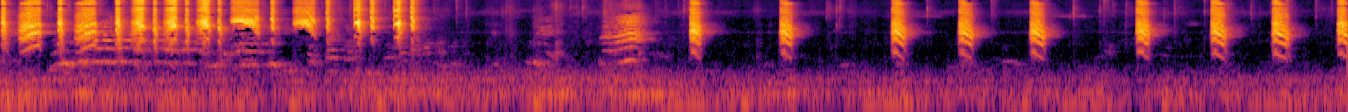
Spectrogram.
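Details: Long-tailed shrike used as a lure to get other shrikes singing: a fast jumble of chirps and harsh notes for about four seconds, a brief trill, then sharp clicking notes repeated about every half second.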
